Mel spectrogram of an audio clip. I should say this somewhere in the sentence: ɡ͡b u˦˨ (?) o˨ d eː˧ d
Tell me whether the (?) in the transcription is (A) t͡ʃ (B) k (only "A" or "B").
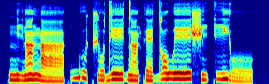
A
